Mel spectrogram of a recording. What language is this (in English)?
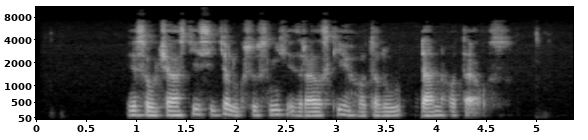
Czech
